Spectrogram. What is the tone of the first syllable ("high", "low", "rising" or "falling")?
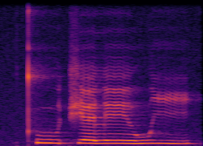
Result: low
